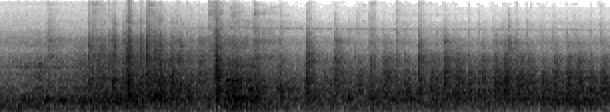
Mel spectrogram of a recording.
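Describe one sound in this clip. A lift chain clacks rapidly as a roller coaster train climbs.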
